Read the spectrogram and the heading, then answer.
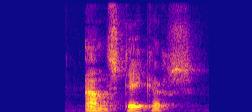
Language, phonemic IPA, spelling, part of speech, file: Dutch, /ˈanstekərs/, aanstekers, noun, Nl-aanstekers.ogg
- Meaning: plural of aansteker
